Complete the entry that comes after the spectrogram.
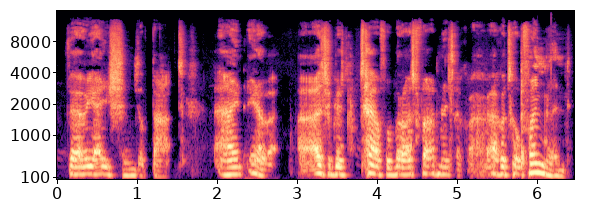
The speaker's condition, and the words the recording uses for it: Cerebral palsy. With having the deafness was that, as you can tell, I speak quite clearly and I speak quite well.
